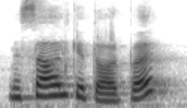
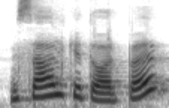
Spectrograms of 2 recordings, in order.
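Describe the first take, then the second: Both takes have the same delivery.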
